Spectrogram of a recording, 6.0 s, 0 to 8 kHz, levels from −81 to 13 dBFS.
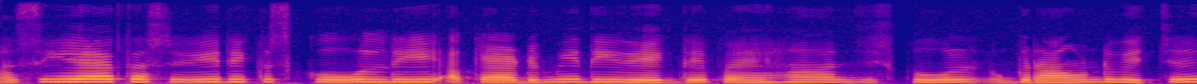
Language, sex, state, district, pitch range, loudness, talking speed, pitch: Punjabi, female, Punjab, Pathankot, 220-240 Hz, -15 LUFS, 150 wpm, 230 Hz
